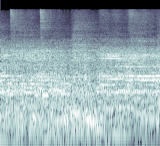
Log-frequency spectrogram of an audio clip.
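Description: Hardcore band playing live and loud: distorted electric guitar over bass and drums, with cymbal hits cutting through.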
